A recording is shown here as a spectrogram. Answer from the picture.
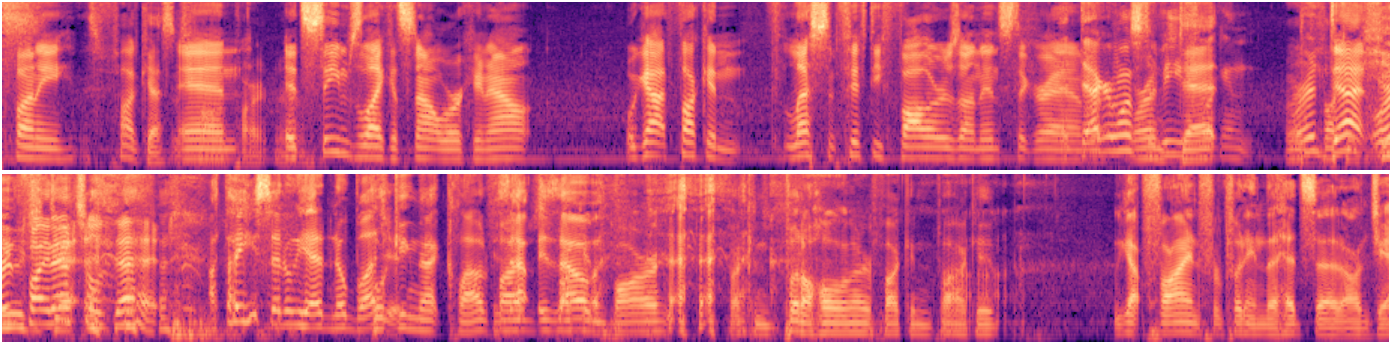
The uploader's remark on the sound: Live from another Greenfields bench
